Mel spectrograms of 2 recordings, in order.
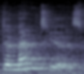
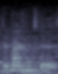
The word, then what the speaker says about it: Dementors: g o n a i pronounce them as dementias when i first read the books to myself instead of dementors they were dementias okay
